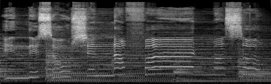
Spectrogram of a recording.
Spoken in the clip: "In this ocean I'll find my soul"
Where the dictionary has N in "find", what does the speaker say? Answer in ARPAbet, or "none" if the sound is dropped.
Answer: none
